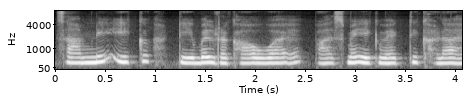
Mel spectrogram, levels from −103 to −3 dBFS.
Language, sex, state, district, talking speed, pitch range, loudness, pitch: Hindi, female, Jharkhand, Deoghar, 175 wpm, 220-250 Hz, -14 LUFS, 235 Hz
